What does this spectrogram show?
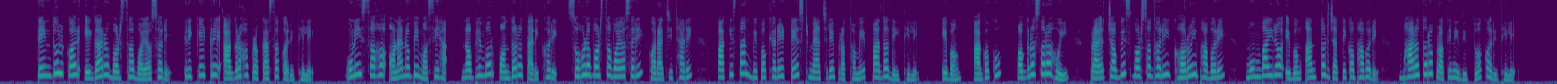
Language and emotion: Odia, neutral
